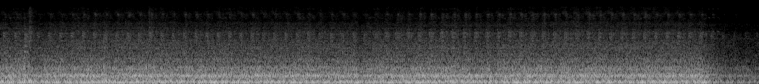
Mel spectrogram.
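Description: A train locomotive in the Derail Valley video game strains uphill, its heavy engine droning loud and constant before the level drops slightly near the end, no talk.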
